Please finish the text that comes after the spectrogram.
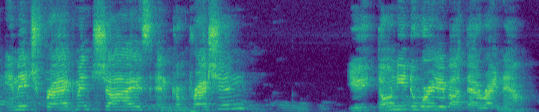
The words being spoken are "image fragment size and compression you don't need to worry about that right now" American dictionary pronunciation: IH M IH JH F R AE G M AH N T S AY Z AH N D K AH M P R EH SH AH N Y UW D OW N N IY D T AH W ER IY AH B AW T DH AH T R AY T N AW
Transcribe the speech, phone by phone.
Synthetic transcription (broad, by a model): IH M IH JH F R AE G M AH N T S AY Z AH N K AH M P R EH SH AH N Y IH D OW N N IY D T AH W ER IY AH B AW T DH AH T R AY T N AW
